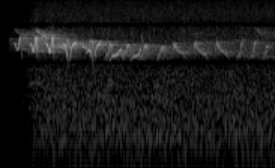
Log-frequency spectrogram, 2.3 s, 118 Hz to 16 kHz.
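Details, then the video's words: Willow warbler in spring 2020 at Sutlepa, western Estonia, sings a soft, sweet run of high whistled notes that tumbles gradually downward, with faint background hiss. "Willow warbler (Phylloscopus trochilus)"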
